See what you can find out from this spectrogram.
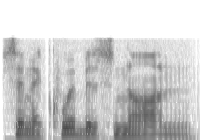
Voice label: "sine quibus non", English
